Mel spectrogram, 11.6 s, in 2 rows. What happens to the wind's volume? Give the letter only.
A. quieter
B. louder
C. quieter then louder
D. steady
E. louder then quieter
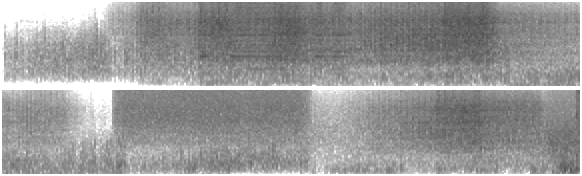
E.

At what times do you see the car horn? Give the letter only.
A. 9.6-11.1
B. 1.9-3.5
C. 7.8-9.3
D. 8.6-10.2
B.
